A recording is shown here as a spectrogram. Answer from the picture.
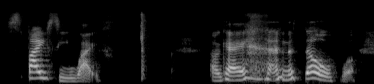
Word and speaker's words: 豆腐: Tofu is how we, fully pronounced as tofu, but a lot of times, because this is so common in our daily cooking, so we say tofu. the becomes like a very light.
